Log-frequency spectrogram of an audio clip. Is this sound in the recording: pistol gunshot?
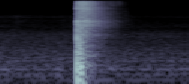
yes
